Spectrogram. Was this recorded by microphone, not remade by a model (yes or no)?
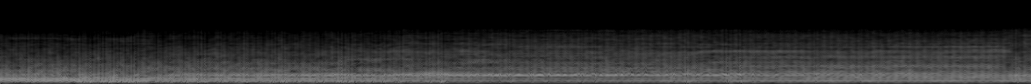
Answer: no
